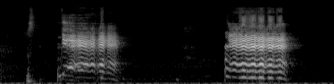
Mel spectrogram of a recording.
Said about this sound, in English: As all of these cheers are happening, you also hear the braying of a goat.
